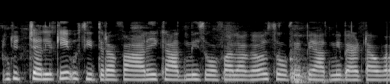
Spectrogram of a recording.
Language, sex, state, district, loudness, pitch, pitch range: Hindi, female, Punjab, Kapurthala, -18 LUFS, 225 Hz, 215-240 Hz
